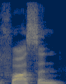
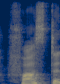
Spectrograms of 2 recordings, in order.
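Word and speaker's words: fasten: हम क्या बोलते हैं, फासन। फास्टन नहीं बोलते हैं।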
